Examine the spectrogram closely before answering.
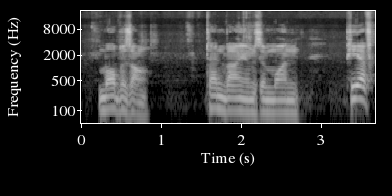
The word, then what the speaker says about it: Maupassant: I don't know how you say Malpazan. I'll say Malpazan. Guy Malpazan. Guy Malpazan. I'll just say Guy Malpazan. Don't know how you say his name. It's got to be Guy, right? Or is it Guy? Guy de Malpazan. Maupassant.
